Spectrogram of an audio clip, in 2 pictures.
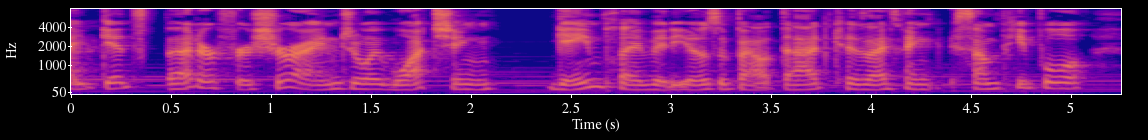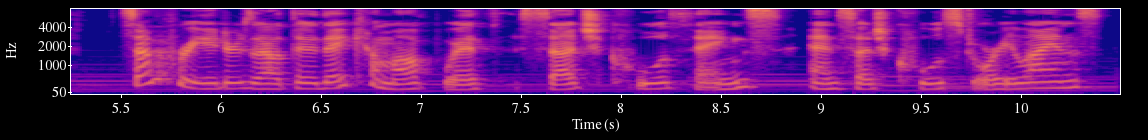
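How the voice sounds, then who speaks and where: Her voice raspy from a sore throat, a young woman who makes YouTube videos talks casually over footage of her game-building, mid-range in pitch. The voiceover is apologetic and full of restarts, with faint music in the background.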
